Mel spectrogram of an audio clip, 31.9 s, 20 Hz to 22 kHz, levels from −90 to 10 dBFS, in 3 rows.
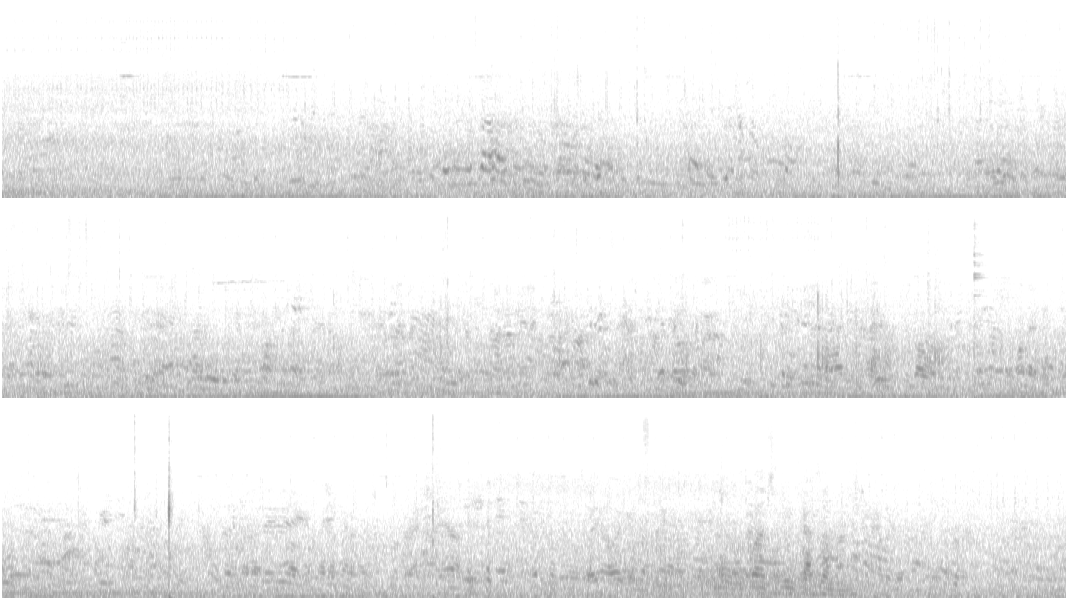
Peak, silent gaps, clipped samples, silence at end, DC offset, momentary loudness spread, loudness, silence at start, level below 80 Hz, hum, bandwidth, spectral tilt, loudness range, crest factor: -26 dBFS; none; under 0.1%; 0 s; under 0.1%; 6 LU; -56 LUFS; 0 s; -62 dBFS; none; 16 kHz; -6 dB/octave; 5 LU; 30 dB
